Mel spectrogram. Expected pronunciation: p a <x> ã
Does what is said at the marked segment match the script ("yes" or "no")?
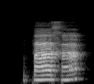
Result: yes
